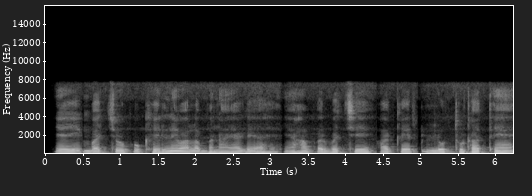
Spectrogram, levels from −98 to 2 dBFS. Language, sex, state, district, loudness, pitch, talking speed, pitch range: Hindi, male, Uttar Pradesh, Muzaffarnagar, -29 LUFS, 145 Hz, 135 wpm, 140-155 Hz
